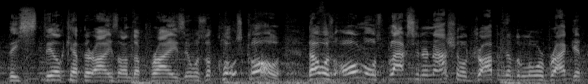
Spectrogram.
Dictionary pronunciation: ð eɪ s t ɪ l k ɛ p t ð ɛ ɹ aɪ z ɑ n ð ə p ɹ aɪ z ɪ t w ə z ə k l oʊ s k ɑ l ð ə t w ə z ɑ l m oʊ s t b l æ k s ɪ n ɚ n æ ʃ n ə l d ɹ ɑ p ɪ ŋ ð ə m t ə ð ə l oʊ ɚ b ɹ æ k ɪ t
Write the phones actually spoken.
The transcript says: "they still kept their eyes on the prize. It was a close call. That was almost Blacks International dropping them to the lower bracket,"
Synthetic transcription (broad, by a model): ð eɪ s t ɪ l k ɛ p t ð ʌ ɹ aɪ z n ð ə p ɹ aɪ z ɪ t w ə z ə k l oʊ s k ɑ l ð ə t w ə z ɑ l m oʊ s t b l æ k s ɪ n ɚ n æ ʃ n l d ɹ ɑ p ɪ ŋ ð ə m ð ə l oʊ ɚ b ɹ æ k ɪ t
